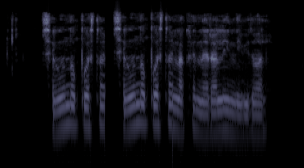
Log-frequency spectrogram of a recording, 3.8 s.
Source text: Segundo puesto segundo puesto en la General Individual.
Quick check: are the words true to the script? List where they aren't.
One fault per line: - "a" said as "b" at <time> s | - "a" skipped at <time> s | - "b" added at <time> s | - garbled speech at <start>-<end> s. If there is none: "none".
none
